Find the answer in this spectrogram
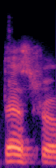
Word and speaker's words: Destro: You pronounce it Destro, right?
